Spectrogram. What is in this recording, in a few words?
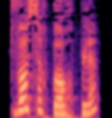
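"wasserbarble", Alsatian; medecine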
